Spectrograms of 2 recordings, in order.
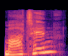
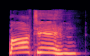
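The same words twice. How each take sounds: First: High, rising call of the name; raised questioning voice; anxious question. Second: High, falling cry of the name; high-pitched shocked call; horrified cry. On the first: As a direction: ask for your husband uncertainly. Wife answers husband amid shipwreck. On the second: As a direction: cry out as your husband is lost. Wife sees husband killed, horror. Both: A narrator's reading.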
